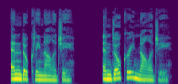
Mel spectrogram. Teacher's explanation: Stress na and keep G light.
